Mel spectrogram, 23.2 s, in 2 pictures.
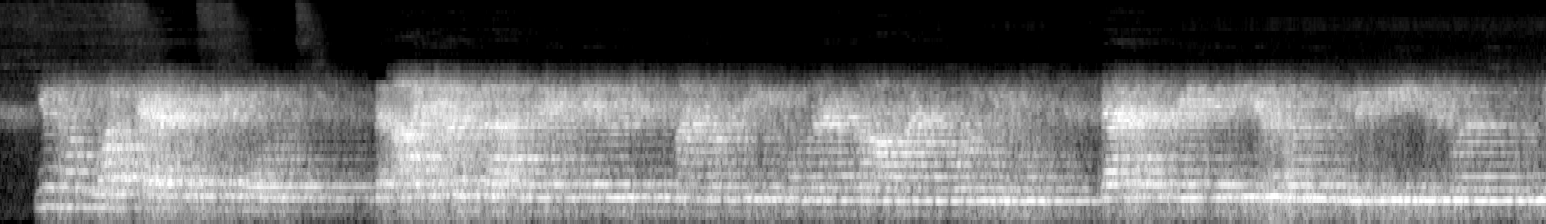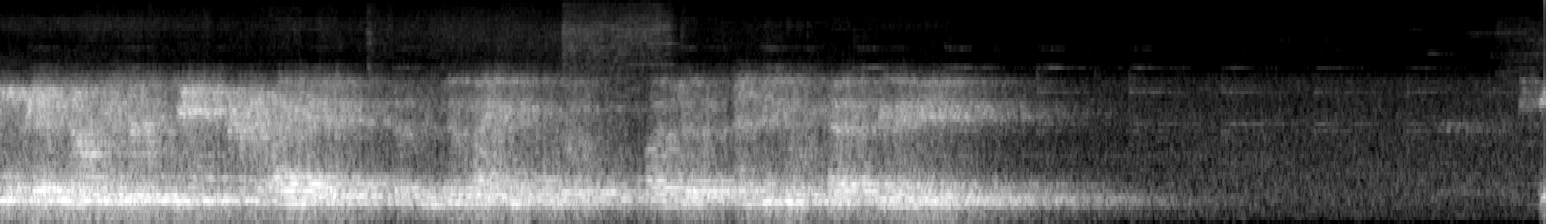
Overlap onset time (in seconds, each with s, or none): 11.6 s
